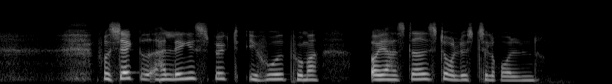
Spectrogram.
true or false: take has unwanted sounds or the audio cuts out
false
